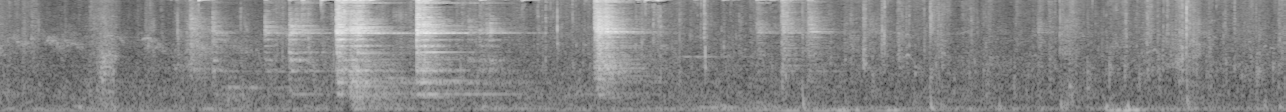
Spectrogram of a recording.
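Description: Hooves of dairy cows walking into a farm yard and milking shed, irregular knocks and clops on a hard floor, moderately close, with a few louder clanks among them over a low background hum.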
